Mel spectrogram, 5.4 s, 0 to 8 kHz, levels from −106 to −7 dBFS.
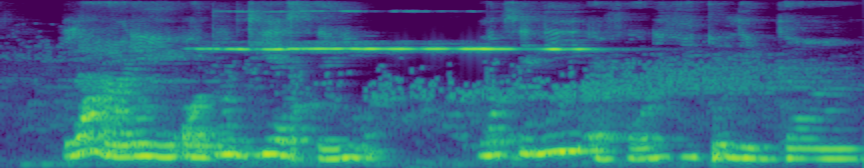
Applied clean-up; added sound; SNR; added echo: classical method WPE with log-MMSE.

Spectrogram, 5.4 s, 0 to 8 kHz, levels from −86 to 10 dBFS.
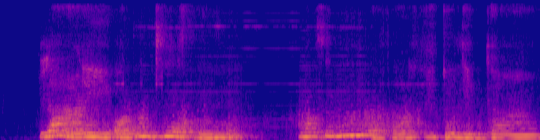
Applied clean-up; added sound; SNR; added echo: neural separator model SepFormer DNS4.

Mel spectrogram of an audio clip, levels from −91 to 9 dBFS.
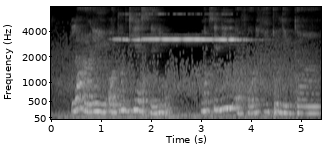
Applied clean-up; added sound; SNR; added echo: none; Squeak / Vehicle; 1 dB; reverberation time 0.7 s.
